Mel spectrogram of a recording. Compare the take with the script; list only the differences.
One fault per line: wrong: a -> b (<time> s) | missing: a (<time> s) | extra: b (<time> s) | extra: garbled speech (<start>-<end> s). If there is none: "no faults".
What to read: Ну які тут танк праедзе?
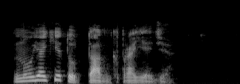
no faults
